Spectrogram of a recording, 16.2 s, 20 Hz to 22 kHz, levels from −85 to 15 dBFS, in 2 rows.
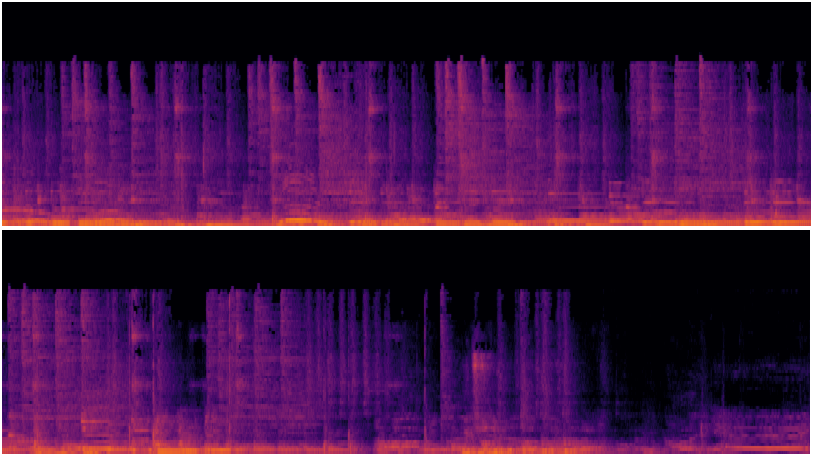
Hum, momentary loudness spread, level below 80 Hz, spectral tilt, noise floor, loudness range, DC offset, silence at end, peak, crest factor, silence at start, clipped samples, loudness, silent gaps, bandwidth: none; 14 LU; -44 dBFS; -6 dB/octave; -46 dBFS; 8 LU; under 0.1%; 0 s; -10 dBFS; 14 dB; 0 s; under 0.1%; -25 LUFS; none; 16.5 kHz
